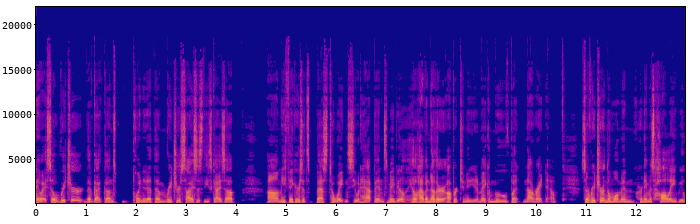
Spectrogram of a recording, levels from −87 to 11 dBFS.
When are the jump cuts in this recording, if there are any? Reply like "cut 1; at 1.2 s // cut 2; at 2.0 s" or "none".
none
